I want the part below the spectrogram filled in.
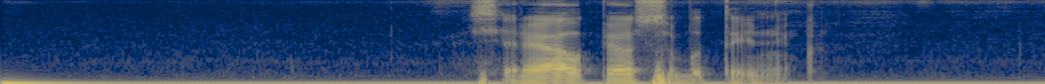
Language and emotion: Russian, neutral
